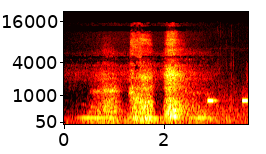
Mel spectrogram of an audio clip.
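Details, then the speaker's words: A severely ill COVID-19 patient struggling to breathe: loud, effortful gasping breaths with harsh airflow noise, the laboured breathing of severe disease. "in severe cases those with covid-19 say they feel like they're drowning you can hear this patient struggling to breathe"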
